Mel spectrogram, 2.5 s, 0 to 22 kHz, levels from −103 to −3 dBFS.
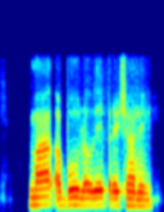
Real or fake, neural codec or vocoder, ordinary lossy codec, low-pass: fake; codec, 16 kHz in and 24 kHz out, 0.9 kbps, LongCat-Audio-Codec, fine tuned four codebook decoder; Opus, 32 kbps; 7.2 kHz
